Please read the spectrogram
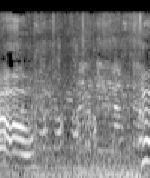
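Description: Airliner cabin noise during the take-off roll: a loud, steady low rumble of the engines and the runway, heard from a window seat inside the cabin. A woman's voice sounds briefly near the start.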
